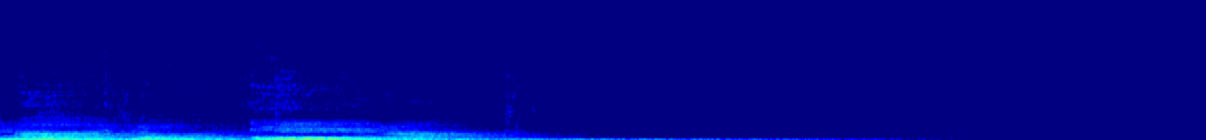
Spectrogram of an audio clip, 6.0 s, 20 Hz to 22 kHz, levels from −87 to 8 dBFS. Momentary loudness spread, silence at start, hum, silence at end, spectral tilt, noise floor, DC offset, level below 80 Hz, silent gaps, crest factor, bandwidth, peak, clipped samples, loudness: 19 LU; 0 s; none; 1.55 s; -8 dB/octave; -86 dBFS; under 0.1%; -60 dBFS; none; 18 dB; over 20 kHz; -34 dBFS; under 0.1%; -52 LUFS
